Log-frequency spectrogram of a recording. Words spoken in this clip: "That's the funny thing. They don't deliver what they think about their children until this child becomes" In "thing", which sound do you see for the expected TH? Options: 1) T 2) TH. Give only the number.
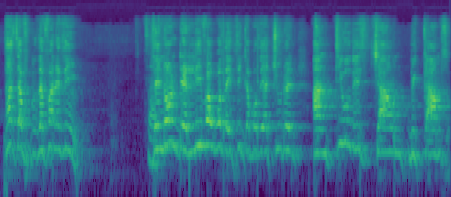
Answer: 2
